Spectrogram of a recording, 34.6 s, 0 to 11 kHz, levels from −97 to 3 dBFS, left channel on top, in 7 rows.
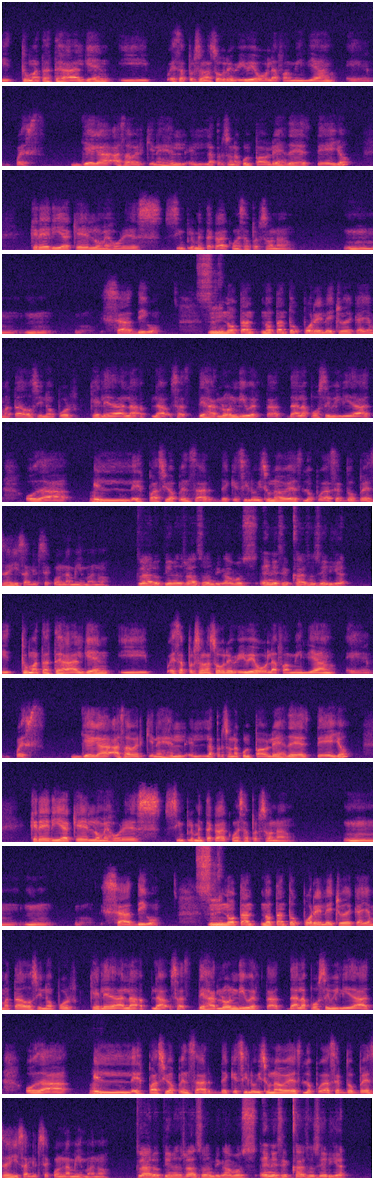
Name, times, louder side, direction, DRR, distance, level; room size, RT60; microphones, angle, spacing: voice 1, 0.0-5.5 5.9-13.8 14.5-15.5 15.8-16.9 17.2-25.6 26.0-31.1, right 3 dB, 30° right, 0.4 m, -28 dB
voice 2, 17.4-17.8 25.9-26.4 31.5-34.2, right 1 dB, 85° right, 0.7 m, -28 dB
2.6 x 2.3 x 2.3 m
head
